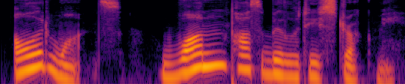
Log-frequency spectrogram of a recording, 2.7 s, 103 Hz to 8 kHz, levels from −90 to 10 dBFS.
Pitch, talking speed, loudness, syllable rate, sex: 185 Hz, 155 wpm, -19 LUFS, 5.2 syllables/s, female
